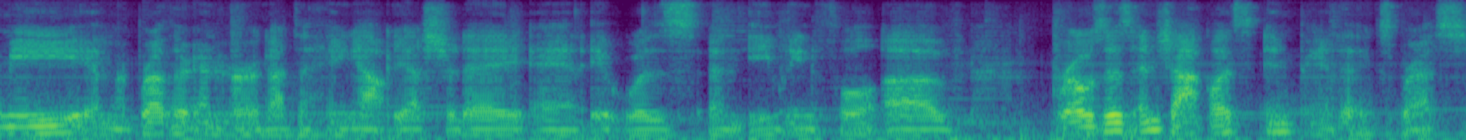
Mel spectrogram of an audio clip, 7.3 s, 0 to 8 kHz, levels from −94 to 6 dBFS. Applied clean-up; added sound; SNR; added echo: neural separator model SepFormer DNS4.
